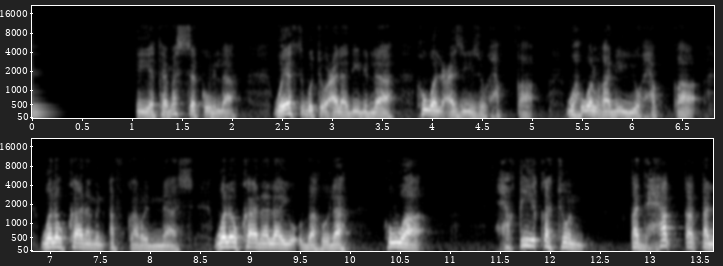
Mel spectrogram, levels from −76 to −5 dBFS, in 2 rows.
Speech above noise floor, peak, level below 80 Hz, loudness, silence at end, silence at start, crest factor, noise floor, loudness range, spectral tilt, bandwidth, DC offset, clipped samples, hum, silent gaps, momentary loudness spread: 41 dB; 0 dBFS; -58 dBFS; -21 LUFS; 0 s; 0 s; 20 dB; -61 dBFS; 5 LU; -8.5 dB/octave; 10.5 kHz; under 0.1%; under 0.1%; none; 0.48-1.04 s; 17 LU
